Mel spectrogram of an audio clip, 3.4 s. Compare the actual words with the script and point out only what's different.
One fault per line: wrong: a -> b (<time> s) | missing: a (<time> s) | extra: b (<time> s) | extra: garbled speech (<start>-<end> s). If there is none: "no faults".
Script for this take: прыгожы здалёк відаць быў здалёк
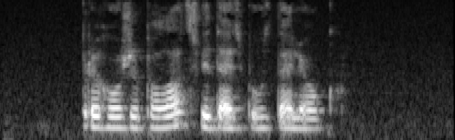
wrong: здалёк -> палац (1.2 s)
